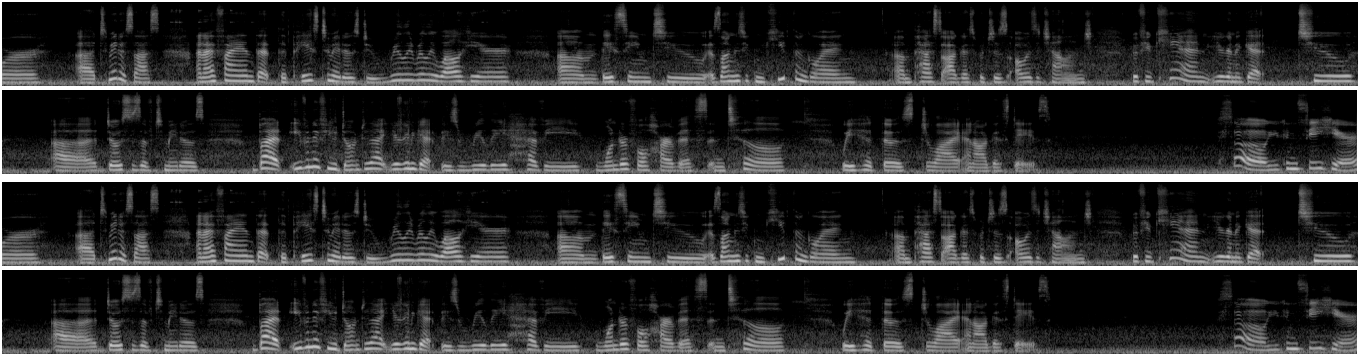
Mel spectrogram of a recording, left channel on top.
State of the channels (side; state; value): both; normal; correlation 0.95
